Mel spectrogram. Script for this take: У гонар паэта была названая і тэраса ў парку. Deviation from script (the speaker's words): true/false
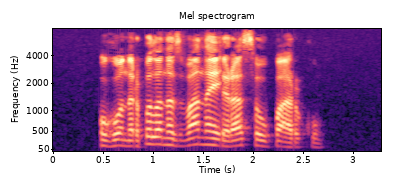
true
